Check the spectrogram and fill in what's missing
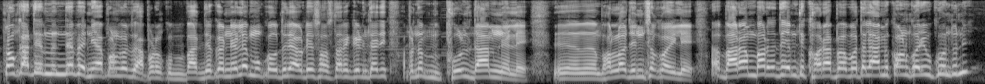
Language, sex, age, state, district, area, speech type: Odia, male, 60+, Odisha, Kendrapara, urban, spontaneous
